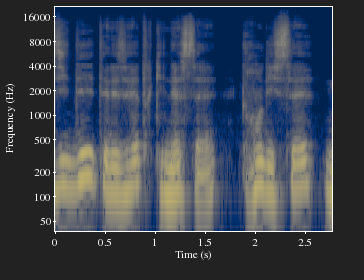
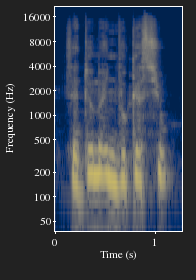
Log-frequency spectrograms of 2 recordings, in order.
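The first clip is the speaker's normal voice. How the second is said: much higher, louder exclamation; exclaiming; 8 semitones higher, 4 dB louder than usual. A narrator's reading. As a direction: burst out in admiration. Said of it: "s'écria mon voisin". (exclamation nettement plus aiguë et plus forte)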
